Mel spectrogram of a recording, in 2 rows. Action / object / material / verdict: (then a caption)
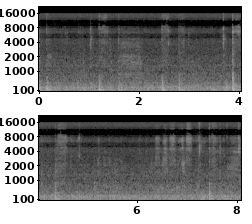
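scrape / plastic stylus nib on a matte glass display surface / glass / none. A plastic stylus nib scratches and taps across the matte glass surface of a large, solid Wacom Cintiq 22 pen display while drawing lines. A quiet, steady low rasping scratch runs throughout, broken by about seven short, soft taps that carry faint bright clicks and die away almost at once.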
